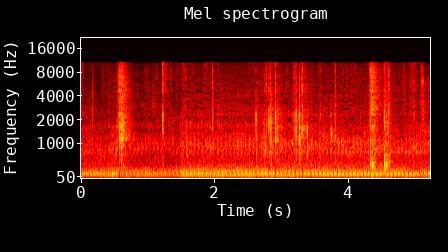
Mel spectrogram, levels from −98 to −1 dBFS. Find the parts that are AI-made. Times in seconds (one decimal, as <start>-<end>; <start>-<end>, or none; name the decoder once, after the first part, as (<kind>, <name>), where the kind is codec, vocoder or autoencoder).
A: none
